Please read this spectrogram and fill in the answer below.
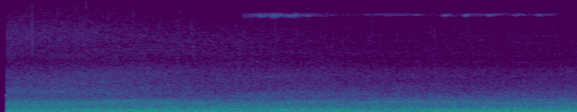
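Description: City street traffic noise: a steady hum of cars on the road.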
